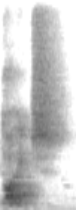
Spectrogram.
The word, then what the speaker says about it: Deutsch: And the vowels EU together create a OI sound. So it becomes oi, foi, and moi. Like Deutsch.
